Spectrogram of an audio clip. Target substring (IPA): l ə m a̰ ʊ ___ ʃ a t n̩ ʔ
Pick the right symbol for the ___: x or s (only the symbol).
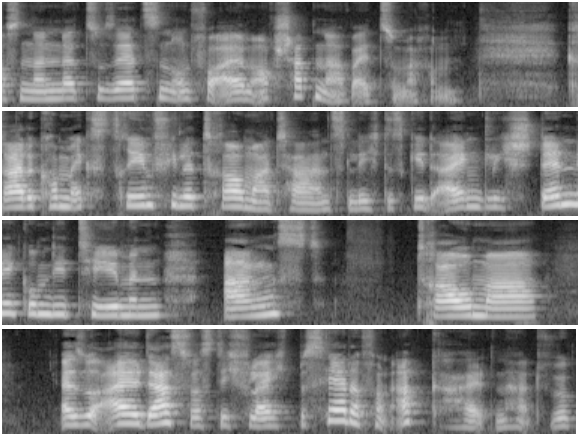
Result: x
